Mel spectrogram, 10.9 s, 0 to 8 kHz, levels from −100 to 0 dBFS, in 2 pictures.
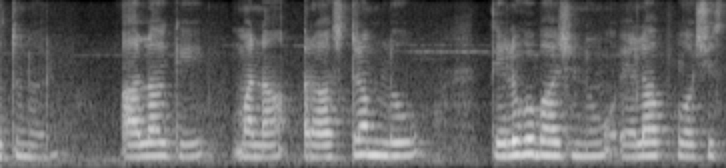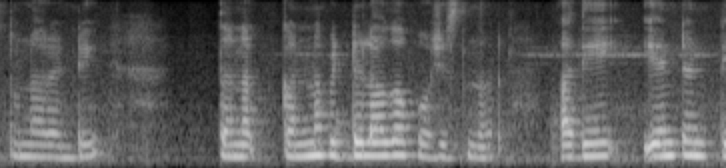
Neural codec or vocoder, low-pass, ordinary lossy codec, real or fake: none; none; none; real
